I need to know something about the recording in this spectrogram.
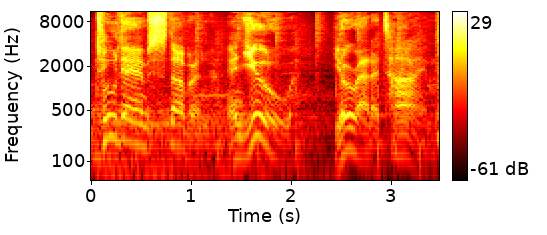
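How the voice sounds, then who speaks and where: A gravelly cartoon mouse detective, stubborn and full of sardonic cracks. The pitch leaps around hugely in a hardboiled noir game style, with prominent music behind it. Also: male voice, huge pitch swings, takes it slowly, exaggerated voice. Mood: confident, mocking. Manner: sardonic, wisecracking.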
